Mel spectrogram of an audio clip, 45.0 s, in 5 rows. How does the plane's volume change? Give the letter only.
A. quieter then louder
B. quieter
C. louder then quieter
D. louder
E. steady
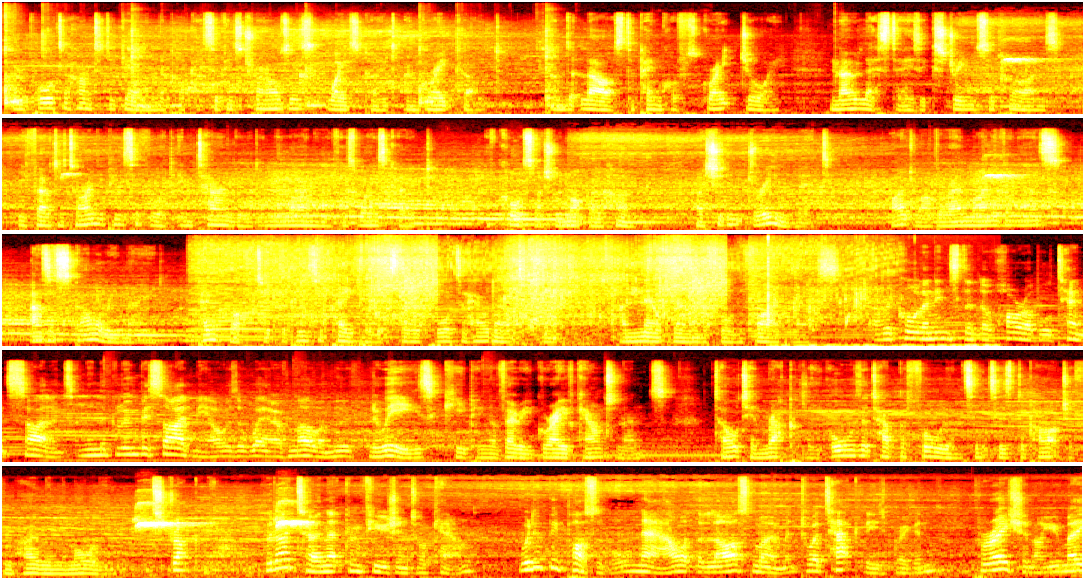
C.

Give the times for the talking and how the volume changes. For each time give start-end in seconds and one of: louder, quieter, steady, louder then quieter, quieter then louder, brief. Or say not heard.
0.1-44.9 steady.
